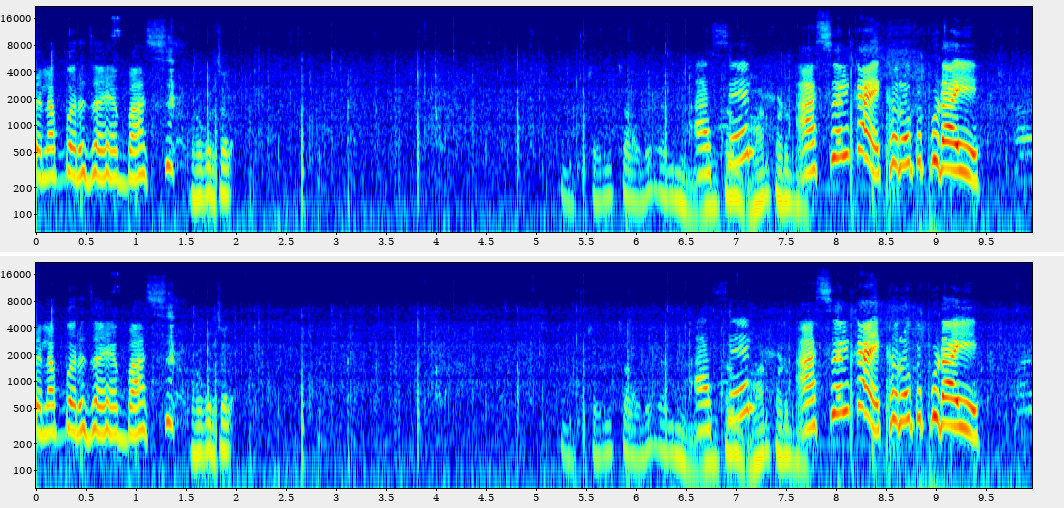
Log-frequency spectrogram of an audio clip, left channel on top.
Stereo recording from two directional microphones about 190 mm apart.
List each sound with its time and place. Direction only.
0.0 s speech: centre (ahead or behind)
5.9 s speech: 20° left (ahead or behind); by 9.4 s 5° left (ahead or behind)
